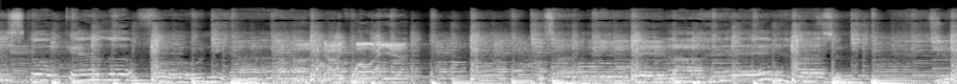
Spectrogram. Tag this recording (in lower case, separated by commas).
music, speech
